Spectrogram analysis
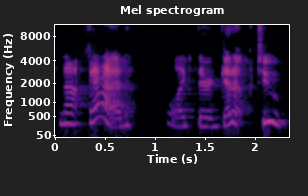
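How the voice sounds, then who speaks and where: A woman reading her own picture book aloud to children in an expressive way, with casual chatty asides. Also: high voice, a little slow. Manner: expressive, addresses young listeners directly; casual, informal commentary between passages.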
